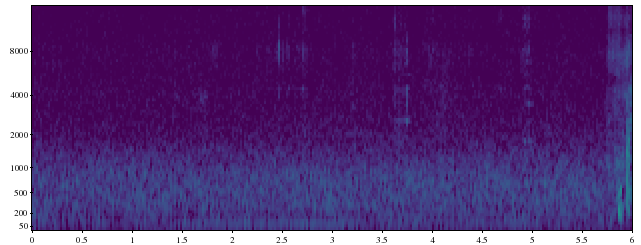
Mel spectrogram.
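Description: A kitchen knife trimming sinew off a raw pork loin on a wooden cutting board, heard only as a few faint, soft ticks over a very quiet background.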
